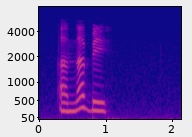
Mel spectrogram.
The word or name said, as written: Un abbe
